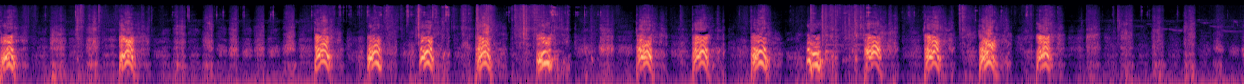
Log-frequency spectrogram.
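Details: Mastiff named Mace playing with the trap, letting out a long run of about seventeen gruff barks at a fairly steady pace, roughly one every half second, with short pauses and faint rustling between them.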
